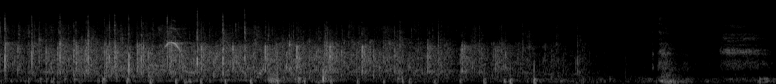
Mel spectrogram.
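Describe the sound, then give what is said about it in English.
An audience claps steadily in a dense, sustained burst of applause for about six seconds, then it thins out and fades, leaving a few scattered sounds. “I think we can give her a round of applause.”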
